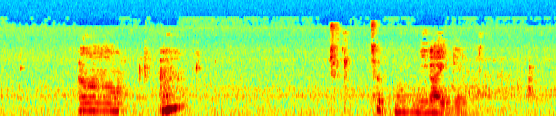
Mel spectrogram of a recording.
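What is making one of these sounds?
A young woman speaks softly and close up.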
